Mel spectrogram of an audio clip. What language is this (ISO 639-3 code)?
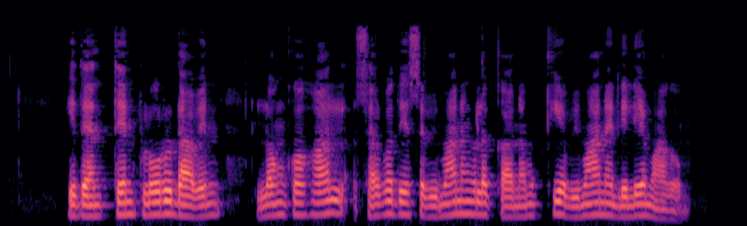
tam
